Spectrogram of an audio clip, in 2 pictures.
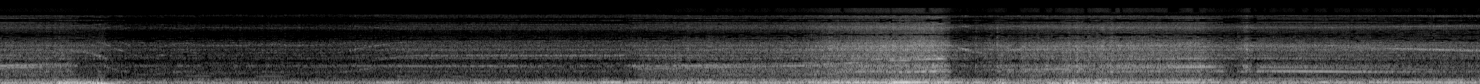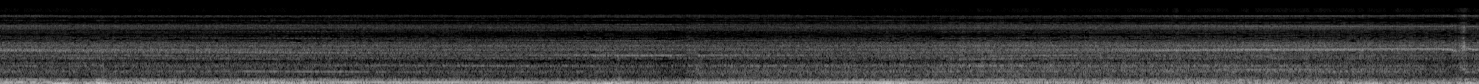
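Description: Honda Gold Wing GL1800's flat-six engine running on the move, with steady road and wind noise. About eight seconds in, a louder rush of noise swells and then cuts off suddenly.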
